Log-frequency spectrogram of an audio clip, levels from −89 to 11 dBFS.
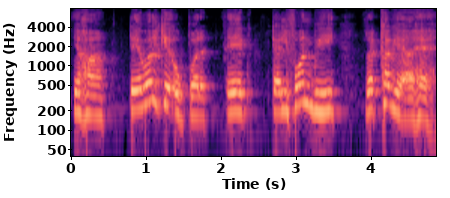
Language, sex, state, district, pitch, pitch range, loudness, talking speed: Hindi, male, Himachal Pradesh, Shimla, 195 Hz, 175-210 Hz, -13 LUFS, 125 wpm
